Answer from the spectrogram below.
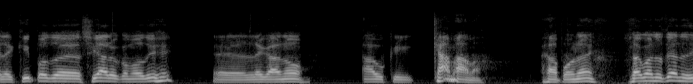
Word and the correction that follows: Iwakuma: Bueno, primero pronúncialo bien. – Ok. Ok. Ok, el ganador fue Aukama, el japonés. – Ay, Dios mío. – Tiene 13-6 y tiene 2.76 de efectividad, quinto. – Iwakuma se llama el japonés.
